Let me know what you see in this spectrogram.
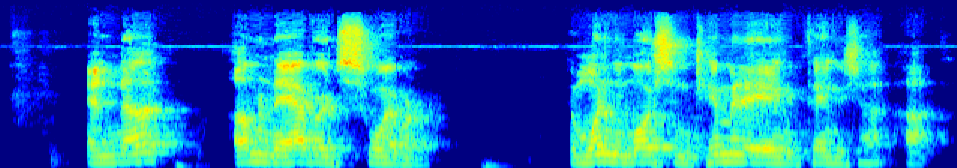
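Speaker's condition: ALS; ALS with throat onset

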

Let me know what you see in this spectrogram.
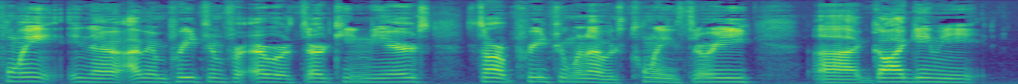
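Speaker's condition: Cerebral palsy; ongoing, not healed

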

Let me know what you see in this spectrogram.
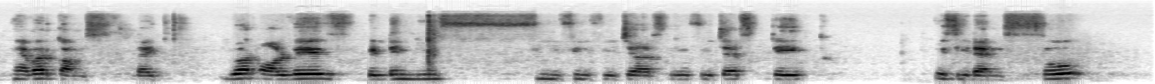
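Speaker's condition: Stuttering; stuttering since childhood; learned techniques from co-founder meet, gained some confidence, first user of StammerAI exercises; repeated sounds

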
